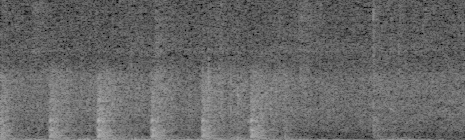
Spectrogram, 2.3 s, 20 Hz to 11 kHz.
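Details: Reliant Scimitar GTE SE6A suspension: a dull clunk with each rock of the wheel, about four a second, then fading; heavy free play on both sides from worn upper arm bushes, which will probably need replacing in pairs.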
